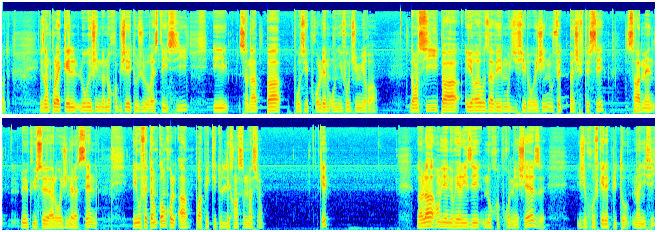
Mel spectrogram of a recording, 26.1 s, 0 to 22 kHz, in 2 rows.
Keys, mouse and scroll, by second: 6.3 KP_3, 19.9 a, 20.2-20.5 scroll down 1, 20.5-21.9 middle drag, 21.9-22.7 shift+scroll down 2, 22.7 scroll down 1, 23.0-26.1 middle drag.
